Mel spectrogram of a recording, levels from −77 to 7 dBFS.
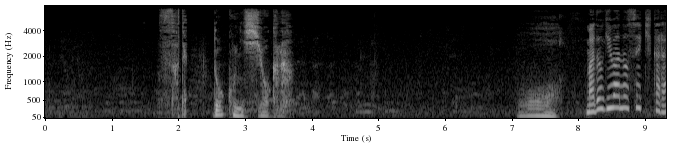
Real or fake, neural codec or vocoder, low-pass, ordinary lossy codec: real; none; 7.2 kHz; none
